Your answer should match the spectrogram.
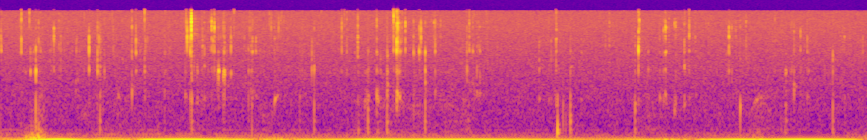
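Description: Inaudible ASMR whispering close to the microphone: wet lip and mouth clicks and breathy puffs with no clear words, clicking irregularly throughout.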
